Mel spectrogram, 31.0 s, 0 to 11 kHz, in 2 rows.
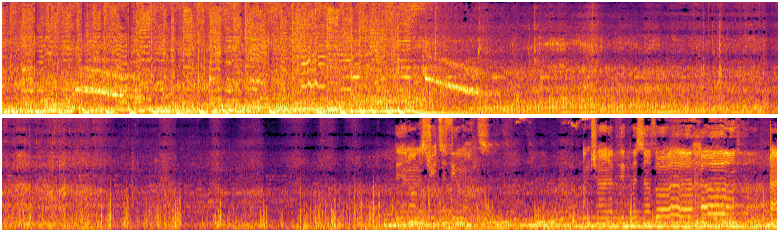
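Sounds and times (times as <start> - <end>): diesel truck engine pulling away: 0.0 - 21.2, 22.3 - 31.0.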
